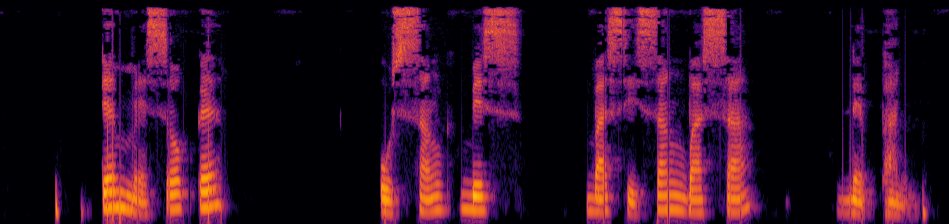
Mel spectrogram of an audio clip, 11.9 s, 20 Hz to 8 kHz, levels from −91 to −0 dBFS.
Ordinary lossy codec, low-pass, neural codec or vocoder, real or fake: MP3, 32 kbps; 7.2 kHz; none; real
